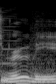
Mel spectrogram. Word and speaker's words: RWBY: I've never seen this never heard of it pronounced Ruby is an American animated web series created by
